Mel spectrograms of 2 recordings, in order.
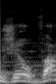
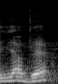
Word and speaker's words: Iavé: som dela, Iavé, ou Jeová, como vocês queiram, a pronúncia, né, do som mais próximo é Iavé, certamente também Jesus usava essas expressões.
